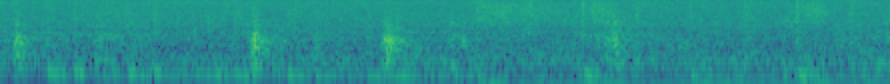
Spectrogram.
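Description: Soft thuds of feet and hands landing on a carpeted floor during a stretch-and-squat bodyweight exercise: a few separate knocks, the clearest about a second and about two seconds in, over faint background music.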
